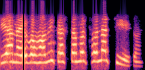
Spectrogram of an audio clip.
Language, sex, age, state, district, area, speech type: Maithili, female, 30-45, Bihar, Muzaffarpur, rural, conversation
